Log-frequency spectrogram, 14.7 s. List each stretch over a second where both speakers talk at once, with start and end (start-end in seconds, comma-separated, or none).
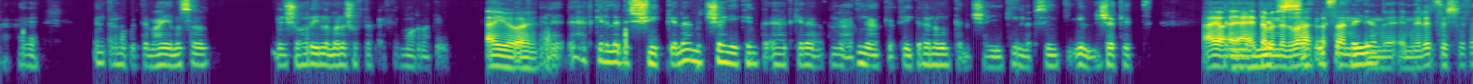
12.2-13.8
